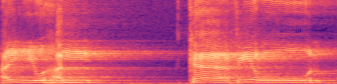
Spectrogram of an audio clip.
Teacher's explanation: یہاں پر بھی کاف کو بھی تھوڑا 1 الف کھینچ کر پڑھنا ہے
